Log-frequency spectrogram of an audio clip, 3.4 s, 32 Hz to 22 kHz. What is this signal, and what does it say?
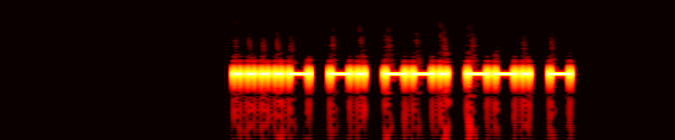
Morse code, heard as a keyed tone, about 36 wpm, 690 Hz. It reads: 4NGGT
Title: Code Groups - 5 Letter:Numbers - 35wpm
